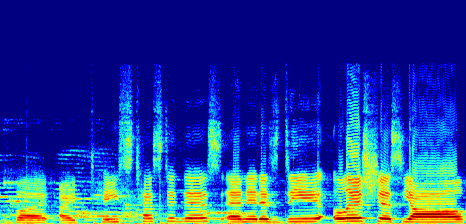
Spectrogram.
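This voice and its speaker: A woman speaks with clear music in the background. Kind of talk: casual vlog chat. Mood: cheerful, excited. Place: kitchen. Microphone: phone near.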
